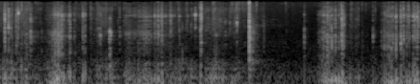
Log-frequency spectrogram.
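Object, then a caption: Bar of soap scraped with a metal blade. A solid pink and white bar of soap held in the hand is scraped with a metal blade. Dry, crackling scrapes and crisp crunching cuts come in short bursts over a low, muffled rumble, with a few sharper snaps standing out.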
